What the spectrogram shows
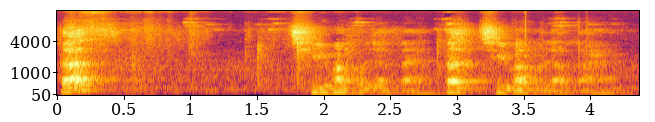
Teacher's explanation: त को क्या हो जाएगा, च हो जाएगा, और श का क्या हो जाएगा, छ हो जाएगा। यानी त को हम च कर देंगे और स को क्या, त को, तो इस प्रकार होता है।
